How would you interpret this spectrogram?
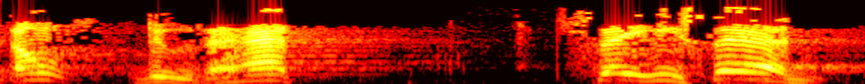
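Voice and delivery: protesting. Acted.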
